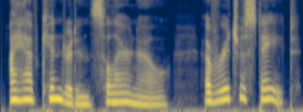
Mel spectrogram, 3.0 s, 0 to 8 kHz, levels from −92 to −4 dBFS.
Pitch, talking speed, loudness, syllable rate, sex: 195 Hz, 160 wpm, -17 LUFS, 5.2 syllables/s, female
